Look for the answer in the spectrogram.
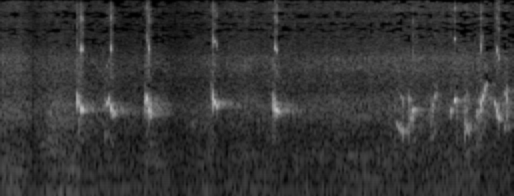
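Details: Short bright chirps repeated about twice a second from a caged sooty-headed bulbul kept next to Javan mynas and said to sound like them, ending in a faster cluster of busy notes.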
